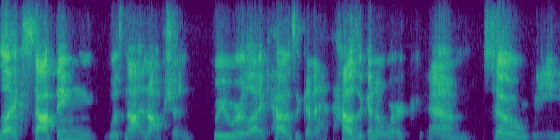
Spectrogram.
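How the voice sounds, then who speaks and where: Her loudness swings widely as a woman with an American accent talks at a moderate pace with fairly even intonation. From United States. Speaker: research fellow. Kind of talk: interview. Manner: halting, many fillers.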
